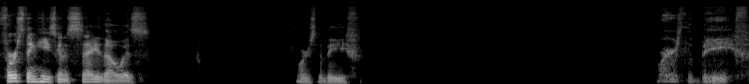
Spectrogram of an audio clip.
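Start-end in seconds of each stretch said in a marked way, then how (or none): 3.0-7.5 breathy character voice whispered under the breath. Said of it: "what's Man Cake's voice gonna be like?".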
